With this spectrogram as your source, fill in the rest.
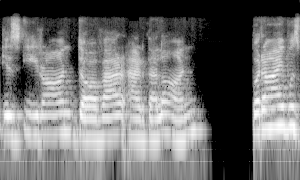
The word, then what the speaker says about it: Iran: So I am American, and you should be able to say Iran, right? Correctly. We had the hardest time getting our voice, TTS voices to say Iran, as you know. It was Iran, and we had to spell it differently.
